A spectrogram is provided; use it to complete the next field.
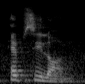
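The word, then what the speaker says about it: epsilon: मिळेल double L असेल तर ठीक आहे पण एप्सिलॉन समजलं का याला अस प्रोनान्स केलं जात आणि एप्सिलॉन आणि हा नड एप्सिलॉन न ठीक ना मग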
